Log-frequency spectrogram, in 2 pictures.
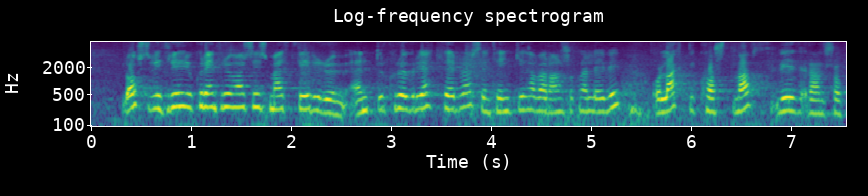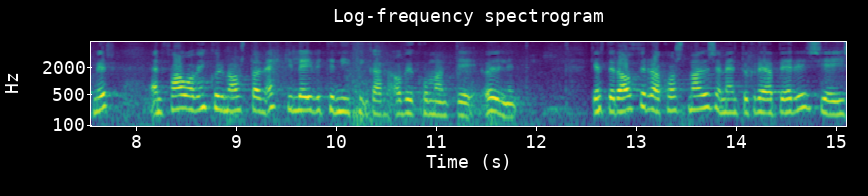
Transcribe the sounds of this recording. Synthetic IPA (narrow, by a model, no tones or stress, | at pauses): lɔxksɛɾiθɾɪðɾjʏkʰɾejmfɾʏːmasɪnsmajl̥t̪fɪɾɪɾʏmɛ̰nt̪ʏɾ̥kʰɾœːvʏɾjajht̪θejrːḁsɛmfejɲcɪðhavaɾansowknaleːjvɪɔ̰ɣlaxt̪ikʰɔst̪maðvɪðrʔansowhknɪɾ̥ | ɛnfaːwavejŋ̥kvɪɾʏmawst̪aːðʏmɛhcɪleːjvɪt̪ʰɪlniːt̪iŋkaɾa̰wvɪðkʰɔːmant̪ɪœɥðlɪnt̪ | cɛft̪ɪɾaːwðfɪrakʰɔst̪maːðʏsɛmɛnt̪ʏɾkʰɾejðapɛːɾɪsjɛi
